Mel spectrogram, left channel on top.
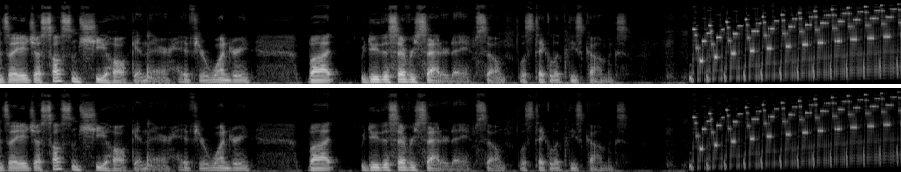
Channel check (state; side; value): quieter; right; 5.3 dB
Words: Age. I saw some She-Hulk in there, if you're wondering. But we do this every Saturday, so let's take a look at these comics.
